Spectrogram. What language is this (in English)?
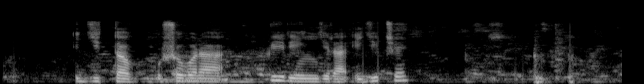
Kinyarwanda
